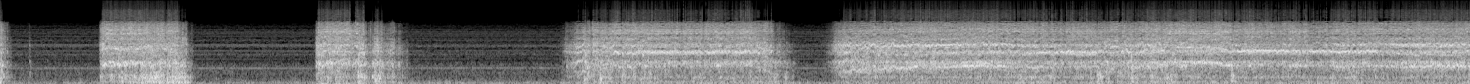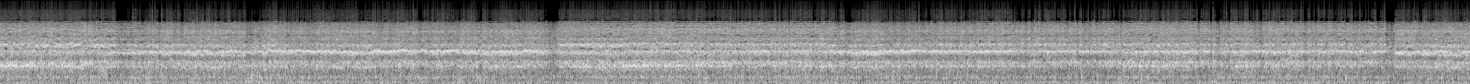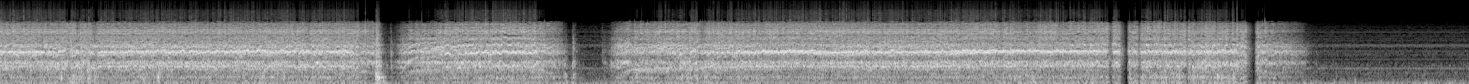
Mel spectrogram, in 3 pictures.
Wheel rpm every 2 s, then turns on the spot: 120, 70, 20, 180, 150, 220, 240, 220, 210, 220, 220, 230, 230, 240, 220, 210, 160, 130, 200, 220, 210, 10.
34-36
